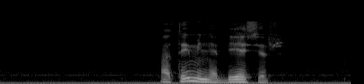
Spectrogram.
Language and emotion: Russian, neutral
